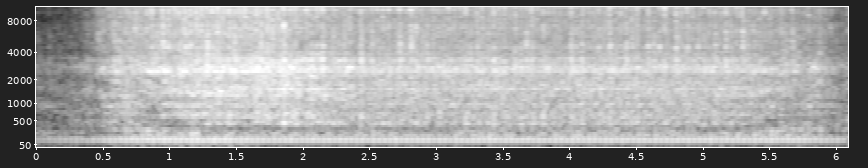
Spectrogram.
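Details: Warm Hyundai Xcent diesel, engine replaced after five rebuilds, revved about 1200–2000 rpm with slow response and whistling: sharp, regular metallic clatter about four times a second, louder with steering turned; hot diesel knocking.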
